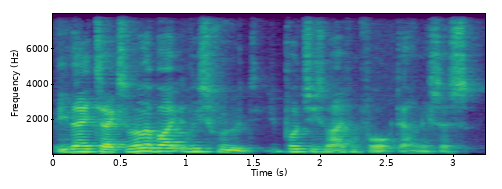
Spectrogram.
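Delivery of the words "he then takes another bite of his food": ordinary talk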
